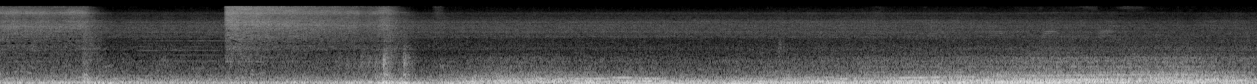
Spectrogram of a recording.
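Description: Inside a city bus: two bursts of air hiss from the bus's pneumatics, with a knock near the end of the second, then the engine drone rising steadily in pitch as the bus pulls away and speeds up.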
